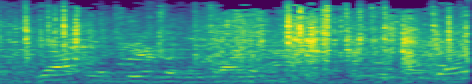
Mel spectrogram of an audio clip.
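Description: Indistinct voices of people talking, with a short burst of rustling and clattering about one and a half seconds in, fitting a paper takeout bag and a food tray being handled on a table.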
